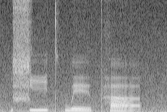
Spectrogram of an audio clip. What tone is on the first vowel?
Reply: high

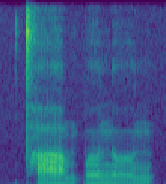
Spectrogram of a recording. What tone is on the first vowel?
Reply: low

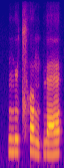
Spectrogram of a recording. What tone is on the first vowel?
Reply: high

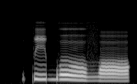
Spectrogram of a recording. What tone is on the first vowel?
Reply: high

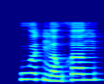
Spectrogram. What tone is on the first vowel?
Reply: high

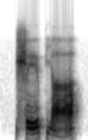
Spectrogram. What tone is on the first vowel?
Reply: rising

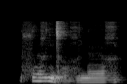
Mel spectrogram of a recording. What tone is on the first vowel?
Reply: high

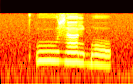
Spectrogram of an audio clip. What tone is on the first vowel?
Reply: high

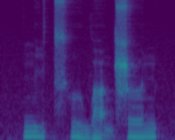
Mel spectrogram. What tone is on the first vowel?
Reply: falling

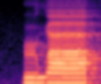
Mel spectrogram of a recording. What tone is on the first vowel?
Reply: high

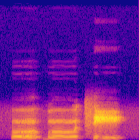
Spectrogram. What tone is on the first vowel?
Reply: rising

